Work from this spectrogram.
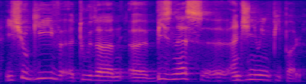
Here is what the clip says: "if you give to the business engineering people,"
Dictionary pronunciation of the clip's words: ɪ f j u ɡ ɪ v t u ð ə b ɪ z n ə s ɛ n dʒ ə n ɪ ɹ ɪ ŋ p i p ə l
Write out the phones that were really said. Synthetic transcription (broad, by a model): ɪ f j u ɡ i v t u ð ə b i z n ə s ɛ n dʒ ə n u ɪ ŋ p i p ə l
